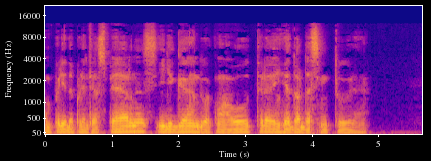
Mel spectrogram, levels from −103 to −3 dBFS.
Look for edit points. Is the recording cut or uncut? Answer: uncut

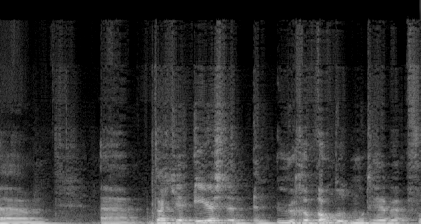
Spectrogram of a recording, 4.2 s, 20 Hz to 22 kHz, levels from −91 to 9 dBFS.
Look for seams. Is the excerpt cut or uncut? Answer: uncut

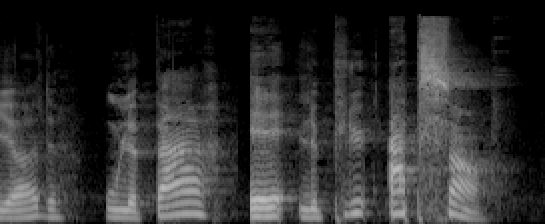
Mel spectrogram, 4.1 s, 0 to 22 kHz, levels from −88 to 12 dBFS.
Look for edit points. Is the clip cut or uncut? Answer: cut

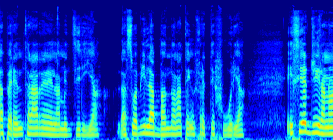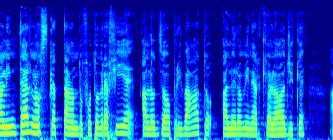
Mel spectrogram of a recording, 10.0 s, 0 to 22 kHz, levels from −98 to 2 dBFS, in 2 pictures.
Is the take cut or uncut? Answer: uncut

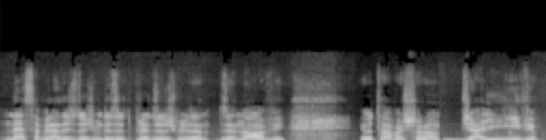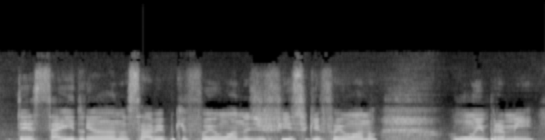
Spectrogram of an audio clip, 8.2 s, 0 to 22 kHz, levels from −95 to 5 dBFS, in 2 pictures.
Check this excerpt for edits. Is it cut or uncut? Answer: cut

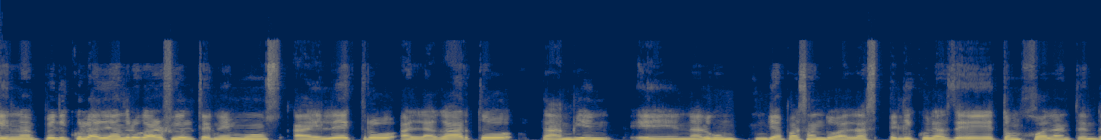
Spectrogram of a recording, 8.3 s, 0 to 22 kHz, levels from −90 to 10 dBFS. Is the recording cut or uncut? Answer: uncut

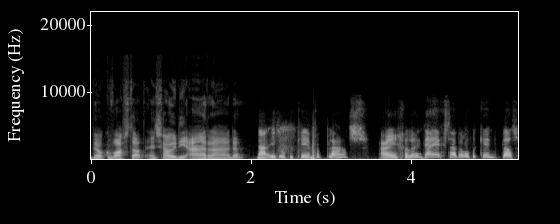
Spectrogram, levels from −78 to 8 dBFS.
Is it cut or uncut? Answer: cut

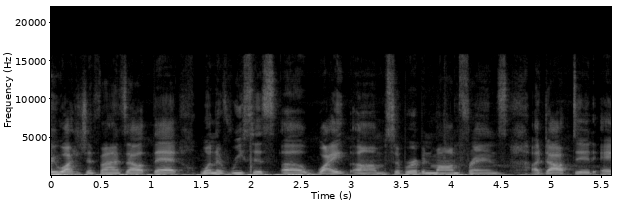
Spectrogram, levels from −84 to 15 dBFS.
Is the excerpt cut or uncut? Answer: uncut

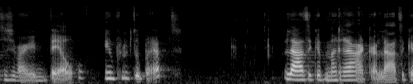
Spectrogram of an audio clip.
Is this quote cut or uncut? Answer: uncut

